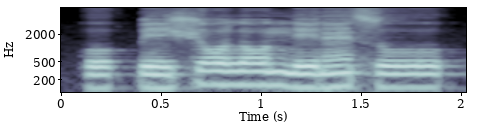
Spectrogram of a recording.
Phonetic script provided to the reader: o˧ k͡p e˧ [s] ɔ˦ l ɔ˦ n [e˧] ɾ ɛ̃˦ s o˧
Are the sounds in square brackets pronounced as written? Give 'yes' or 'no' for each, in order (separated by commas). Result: no, yes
